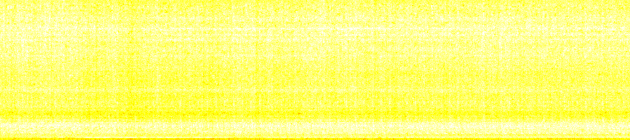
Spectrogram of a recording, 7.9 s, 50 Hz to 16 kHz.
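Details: OMC 140 sterndrive after oil change, running in garage on garden-hose water, carb recently cleaned after sitting 18 years: smooth, even idle with steady hum, no knocks, stumbles or surges; normal idle.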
